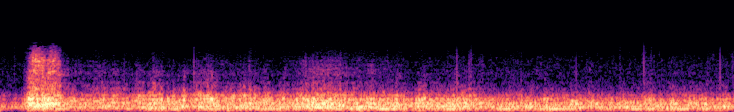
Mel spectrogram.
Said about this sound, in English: This storm is rising in intensity every minute.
